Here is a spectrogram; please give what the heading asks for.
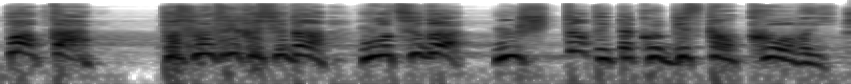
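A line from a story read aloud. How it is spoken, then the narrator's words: Sudden squeak. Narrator (Russian): Саблеонок неожиданно пискнул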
